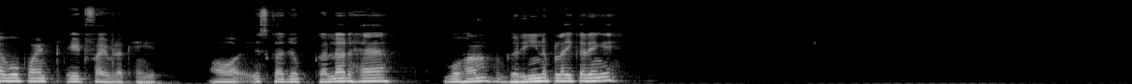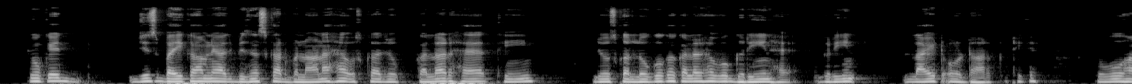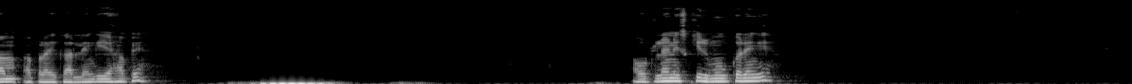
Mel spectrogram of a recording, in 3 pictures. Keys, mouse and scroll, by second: 2.5 click, 5.1 g, 6.2-10.8 ctrl+drag, 14.4 click, 16.4-18.3 drag, 23.6 click, 28.0 space, 31.3-32.7 drag, 32.7 right click.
